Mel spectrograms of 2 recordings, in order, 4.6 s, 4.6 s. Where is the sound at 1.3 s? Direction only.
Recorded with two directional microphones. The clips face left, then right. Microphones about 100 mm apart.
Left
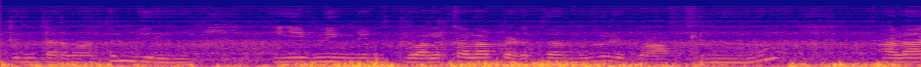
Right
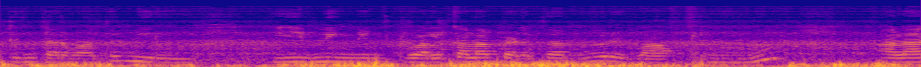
5° left (ahead or behind).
